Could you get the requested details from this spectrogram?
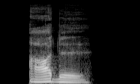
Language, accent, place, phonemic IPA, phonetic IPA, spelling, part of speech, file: German, Germany, Berlin, /ˈaːdəl/, [ˈʔäː.dl̩], Adel, noun / proper noun, De-Adel.ogg
- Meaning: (noun) nobility; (proper noun) a surname transferred from the given name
